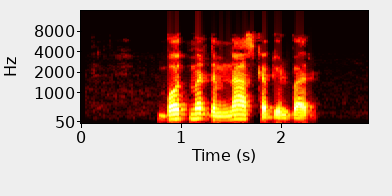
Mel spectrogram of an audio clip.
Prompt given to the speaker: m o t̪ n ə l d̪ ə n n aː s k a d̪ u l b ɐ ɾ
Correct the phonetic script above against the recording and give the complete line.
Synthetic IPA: b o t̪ m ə ɾ d̪ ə m n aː s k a d̪ u l b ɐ ɾ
